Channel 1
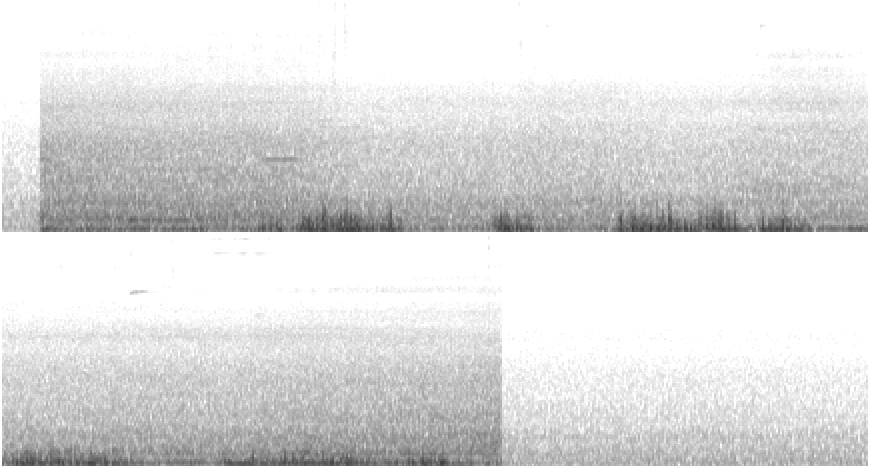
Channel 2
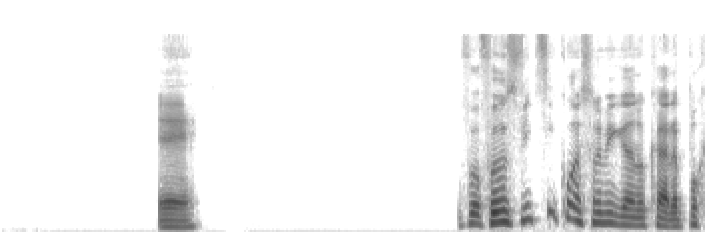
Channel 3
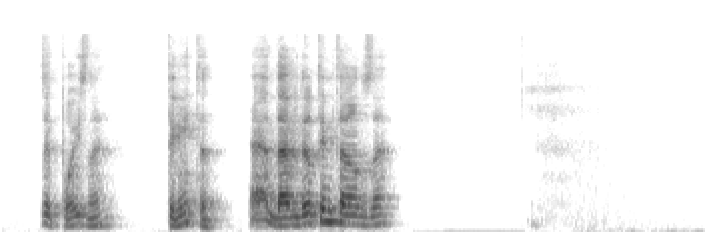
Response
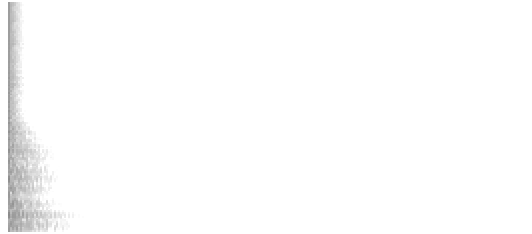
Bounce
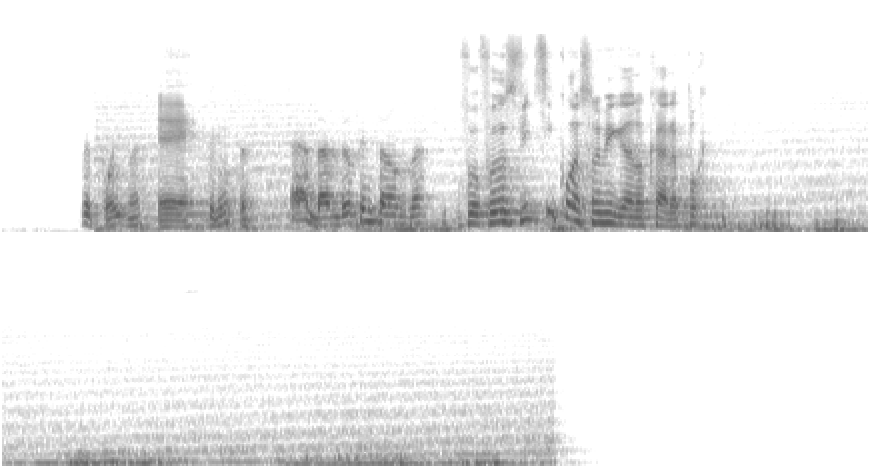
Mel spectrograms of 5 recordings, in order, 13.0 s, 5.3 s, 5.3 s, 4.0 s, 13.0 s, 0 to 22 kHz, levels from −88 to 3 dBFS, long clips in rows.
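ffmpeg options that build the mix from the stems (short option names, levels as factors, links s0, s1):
-filter_complex "[0:a]agate=range=0.0178:threshold=0.00398:ratio=16:detection=peak,asplit=2[s0][s1];[s1]adelay=2.7,afreqshift=0.33[s2];[s0][s2]amix=inputs=2:normalize=1,adelay=400,volume=0.237,asplit=2[s3][s4];[s4]volume=0.251[s5];[1:a]lowpass=f=8200:w=0.5412,lowpass=f=8200:w=1.3066,volume=0.891,asplit=2[s6][s7];[s7]volume=0.398[s8];[2:a]lowpass=f=1200:w=0.5412,lowpass=f=1200:w=1.3066,adelay=300,volume=0.596[s9];[3:a]atrim=start_sample=2205[s10];[s5][s8]amix=inputs=2:normalize=0[s11];[s11][s10]afir=irnorm=-1:irlink=0[s12];[s3][s6][s9][s12]amix=inputs=4:normalize=0,alimiter=limit=0.0668:level=0:latency=1:release=230"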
